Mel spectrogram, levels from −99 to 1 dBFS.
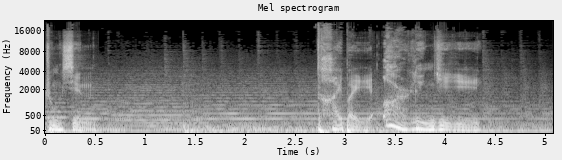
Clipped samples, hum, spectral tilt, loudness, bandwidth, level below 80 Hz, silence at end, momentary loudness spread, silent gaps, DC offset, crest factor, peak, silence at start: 0.2%; none; -5 dB/octave; -13 LUFS; over 20 kHz; -18 dBFS; 0 s; 14 LU; none; under 0.1%; 12 dB; 0 dBFS; 0 s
